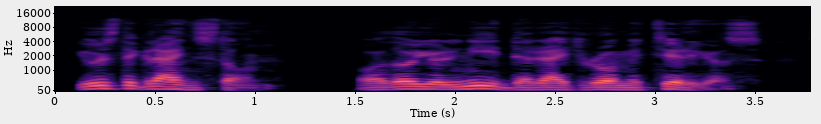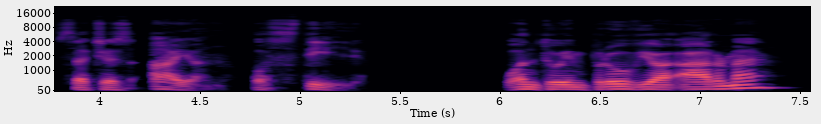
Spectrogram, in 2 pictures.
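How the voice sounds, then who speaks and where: An actor playing a shrewd, proud cat-folk warrior and trader in a fantasy video game, with a husky, rasping, theatrical delivery. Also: male voice, on the low side, darkish tone, dry recording, clean studio sound, full character voice.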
